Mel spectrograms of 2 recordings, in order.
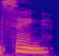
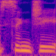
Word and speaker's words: sing: Avoid the temptation to pronounce a hard G afterwards. Saying sing G is a common error.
